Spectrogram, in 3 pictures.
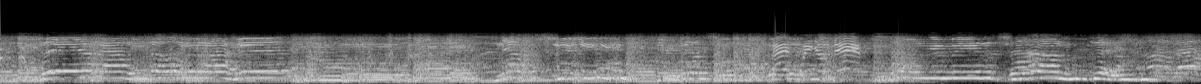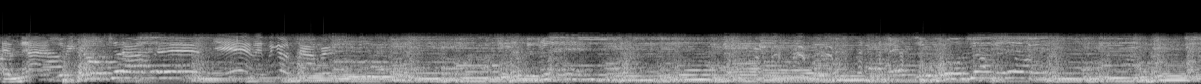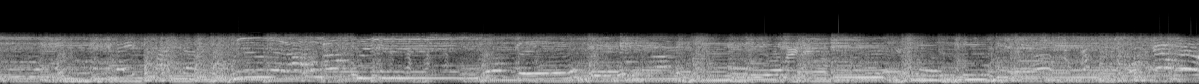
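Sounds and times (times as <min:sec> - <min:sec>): rock and roll song: 0:00.0 - 0:36.0.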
